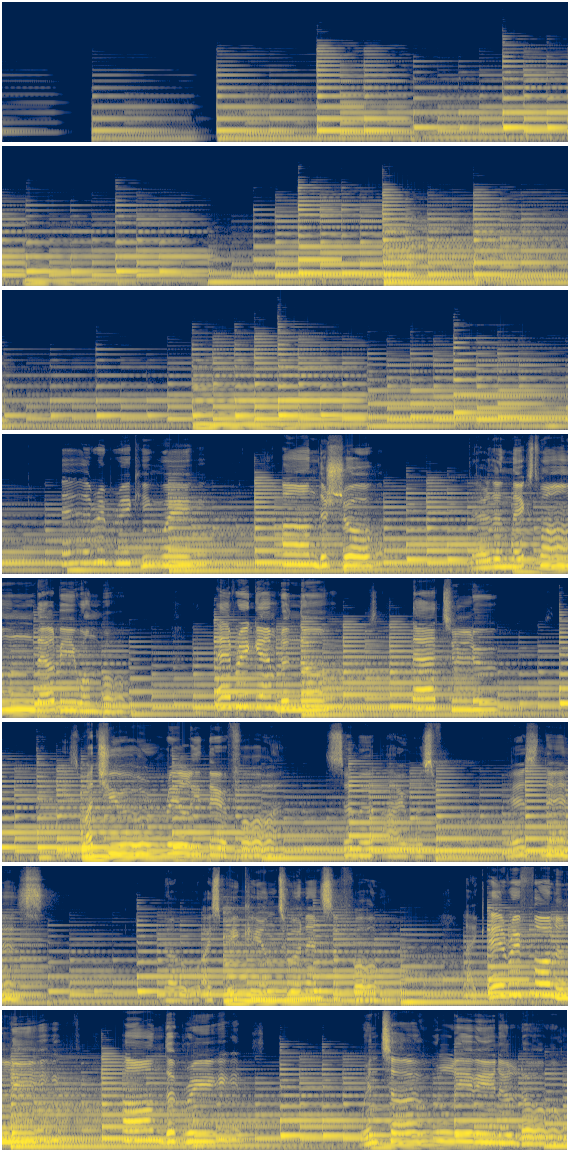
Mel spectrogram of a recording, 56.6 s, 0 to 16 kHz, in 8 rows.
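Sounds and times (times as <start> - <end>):
piano duet: 0.0 - 56.5
voice: 22.0 - 23.8, 24.8 - 26.0, 27.2 - 29.9, 31.0 - 32.5, 33.5 - 34.6, 36.2 - 38.9, 39.6 - 40.9, 41.8 - 43.0, 44.5 - 47.3, 48.3 - 50.4, 51.1 - 52.6.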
